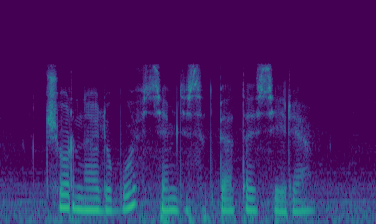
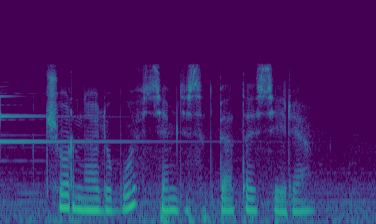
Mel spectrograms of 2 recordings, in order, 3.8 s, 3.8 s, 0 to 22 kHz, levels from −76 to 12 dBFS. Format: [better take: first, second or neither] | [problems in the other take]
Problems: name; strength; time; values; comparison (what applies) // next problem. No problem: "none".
first | background sound (Bell); 16 dB below the speech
